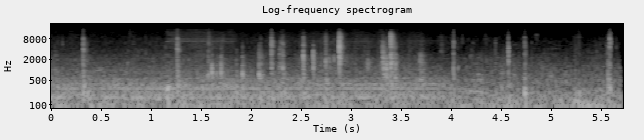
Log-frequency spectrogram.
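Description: Irregular small clicks and ticks of a screwdriver and metal parts being handled while screws are driven into the Lewmar control unit's mounting, over a low rumble.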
